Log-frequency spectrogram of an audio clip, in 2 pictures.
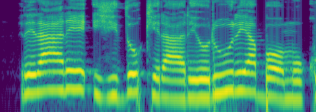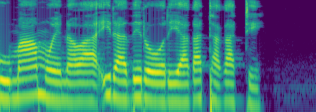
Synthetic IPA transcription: ɾeɾaɾeʔiɦiðokeɾaɾeoɾuːɾeabɔmukuːmamwɛnawaʔiɾaðeɾɔɾeaɣataɣate

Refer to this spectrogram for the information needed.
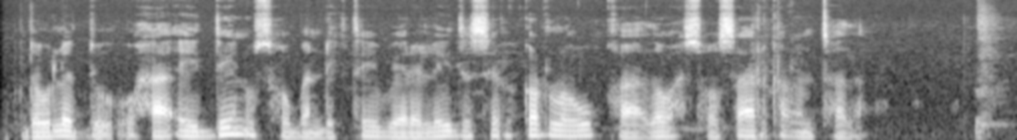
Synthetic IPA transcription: d̪ɔwlɐd̪ʊ̰wɑ̰ħɑːʔɛjd̪ɛːnʔʊsɔːbɐnɖɪɡt̪ʰɛjbɛːɾɐlɛjd̪ɐsɪrkʰɔrlɔːɣʊqɑːðɔwɑħsɔːsaːrkʰɐʕʊnt̪ʰɐðɐ

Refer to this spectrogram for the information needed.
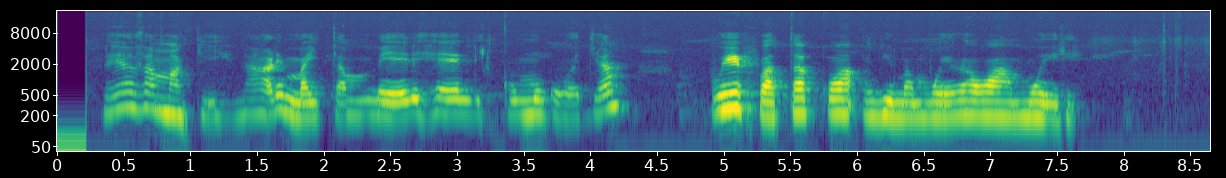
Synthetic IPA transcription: ɾɛaðamakinaːɾemaitamɛɾeɦɛlikomoɣwad͡ʒa | wefatakwaoɣimamwɛɣawamweɾe

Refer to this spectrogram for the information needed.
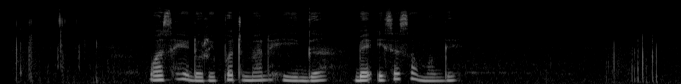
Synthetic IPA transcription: wasɛhidoɾipotmarhiɡa | bɛʔɪsɛsɔmɔɡɪ

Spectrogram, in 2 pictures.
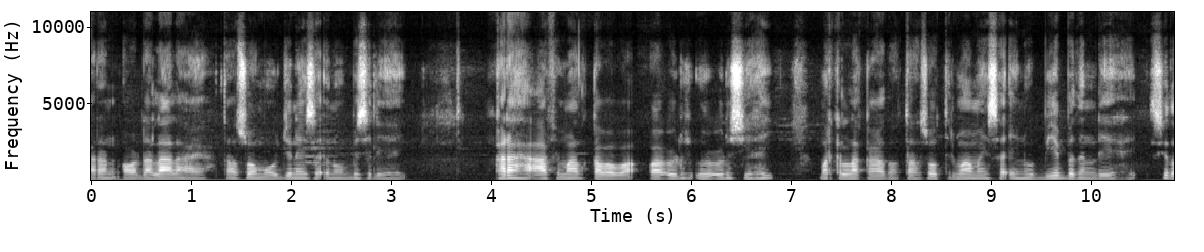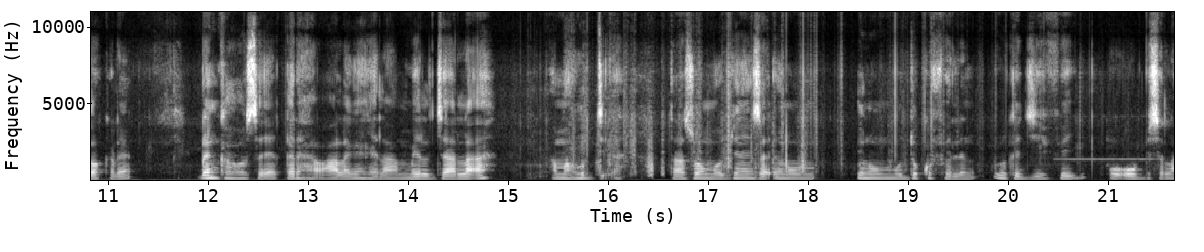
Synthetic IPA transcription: ɾɐnɔ̰ːɖɐlaːlaːjɐt̪ʰaːsɔːmuːd͡ʒɪnɛjsɐ̰ʔɪ̰nuːbɪsɪljɐɦɛj | qɑɾɐɦɐ̰ʕɑːfɪmaːd̪qɑβɐβɐ̰waʕʊuːʕʊlʊsjɐɦɛj | mɐrkʰɐlɐqɑːðɔt̪ʰaːsɔːt̪ʰɪlmaːmɛjsɐʔɪnuːbɪjɐbɐðɐnlɛːɦɛjsɪðɔːkʰɐlɛɖɐŋkʰɐɦɔːsɛɛ̰ːqɑɾɐɦɐ̰wɑ̰ħɑ̰ːlɐɣɐɦɛlaːmɛːlt͡ʃaːlɐ̰ʔɐh | ʔɐmɐɦʊrd̪ɪ̰ʔɐ̰t̪ʰaːsɔːmuːd͡ʒɪnɛjs̬a̰ʔɪ | ɪnuːmʊd̪ɔkʰʊfɪlɪnʊlkʰɐt͡ʃiːfɛjɔ̰ːʔuːbɪsla

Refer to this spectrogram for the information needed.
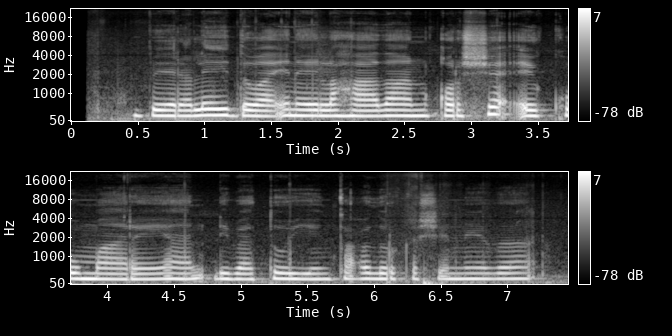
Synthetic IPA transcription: bɛːɾɐlɛjd̪ɐwɑːʔɪnɛjlɐɦaːðaːnqɔrʃɛʔɛjkʰʊmaːɾɛjaːnɖɪβaːt̪ʰɔːjɪŋkʰɐʕʊðʊrkʰɐʃɪnɪðɐ

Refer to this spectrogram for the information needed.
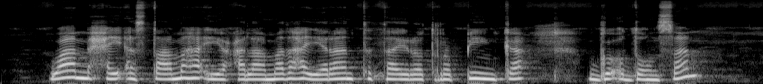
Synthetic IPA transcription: wɑːmɑħɑjʔɐst̪ʰaːmɐɦɐʔijɞʕɑlaːmɐðɐɦɐjɐɾaːnt̪ʰɐθɐjɾɔːt̪rɔpiːŋkʰɐ | ɡɔʔd̪ɔːnsɐn

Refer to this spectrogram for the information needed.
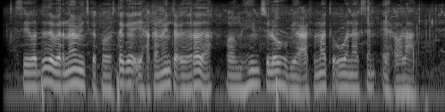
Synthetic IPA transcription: siwɐd̪ɐðɐbɐrnaːmɪt͡ʃkʰɐkʰɐhɔrt̪ʰɐɣɐʔḭjɔħɑkʰɐmɛjnt̪ʰɐʕʊðʊɾɐðɐ | waːmʊɦiːmsɪlɔːɦʊβɪjɔʕɑːfɪmaːd̪kʰɐʊwɐnaːɡsɐnɛːħɔːlɐɦɐ

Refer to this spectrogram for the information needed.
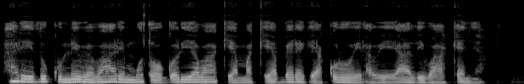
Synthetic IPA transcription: haɾeːðukunewɛwaːɾemotɔːɡɔɾiawakeamakeabɛɾɛɣeakoɾoeɾawejaðiwakɛɲa

